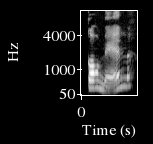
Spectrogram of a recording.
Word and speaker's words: quand même: quand même, quand même. 자, 이 단어 같은 경우 이 m의가 마지막 끝까지 발음이 돼요. 그래서 껑맴이 끝나는 게 아니라 껑맴무까지 발음해 주셔야 되고요.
